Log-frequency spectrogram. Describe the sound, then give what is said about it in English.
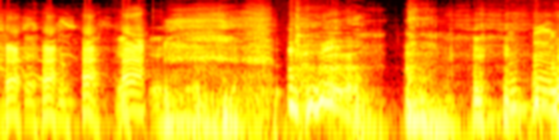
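A loud bout of throat clearing: several rough, raspy hacks and gravelly rumbles in quick succession, with brief pauses between them and no speech. “Sorry, I had to clear my throat.”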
